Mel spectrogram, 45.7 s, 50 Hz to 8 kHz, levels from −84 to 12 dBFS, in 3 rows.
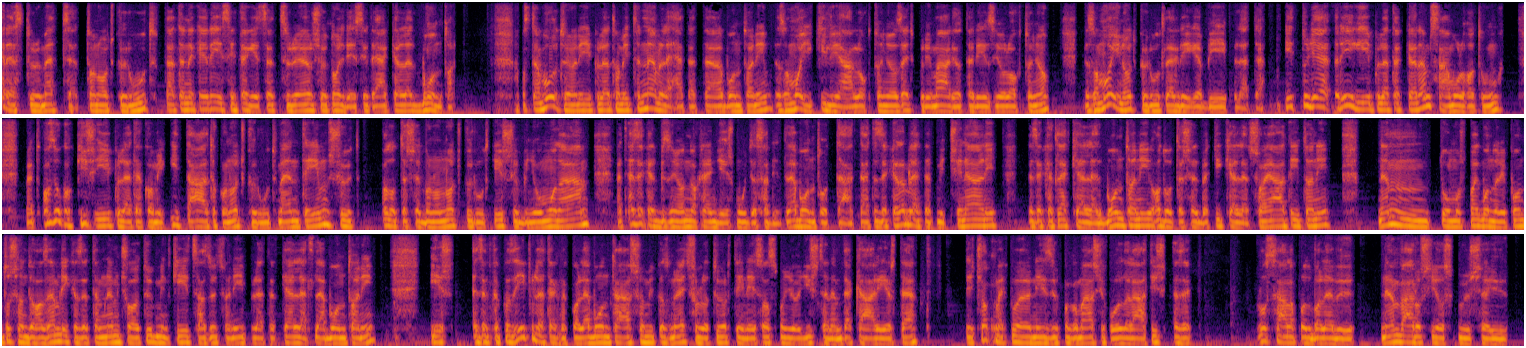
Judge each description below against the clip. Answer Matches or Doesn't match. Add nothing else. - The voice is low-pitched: Matches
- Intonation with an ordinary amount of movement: Matches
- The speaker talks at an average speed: Doesn't match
